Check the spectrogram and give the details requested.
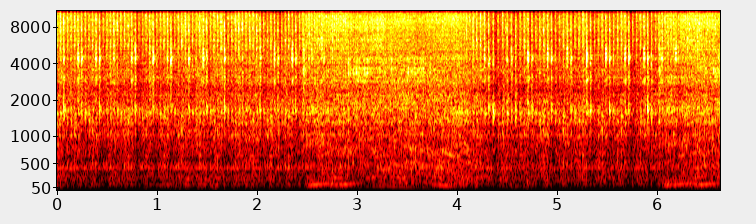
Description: Rough idle confirmation of 1990 Mercedes Benz 300D 2.5 Turbo Diesel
